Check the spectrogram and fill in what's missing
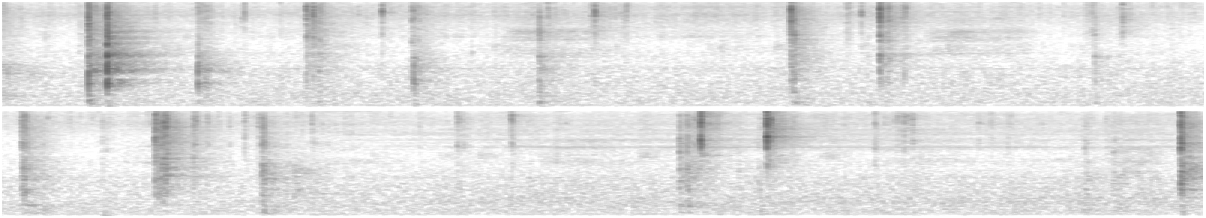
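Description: Cajun chicken wings being flipped on a foil-lined baking pan, giving a series of light, sharp clicks and taps scattered at irregular intervals, fairly quiet over a steady low hum.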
